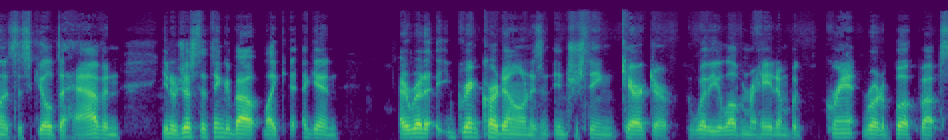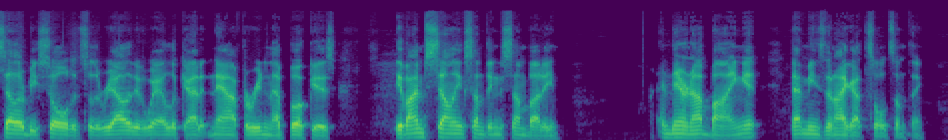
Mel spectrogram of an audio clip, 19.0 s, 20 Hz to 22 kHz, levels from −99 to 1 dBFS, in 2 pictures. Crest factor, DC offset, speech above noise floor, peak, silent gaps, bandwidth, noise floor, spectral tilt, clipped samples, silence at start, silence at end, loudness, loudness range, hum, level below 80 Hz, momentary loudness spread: 22 dB; under 0.1%; 60 dB; -6 dBFS; none; 16 kHz; -87 dBFS; -4 dB/octave; under 0.1%; 0 s; 0.25 s; -26 LUFS; 3 LU; none; -68 dBFS; 11 LU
